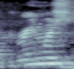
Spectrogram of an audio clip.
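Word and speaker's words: Greenwich: He has been mayor of Greenwitch, New York. And I know I pronounced that correctly because he told me uh Greenwish, New York, a former mayor.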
